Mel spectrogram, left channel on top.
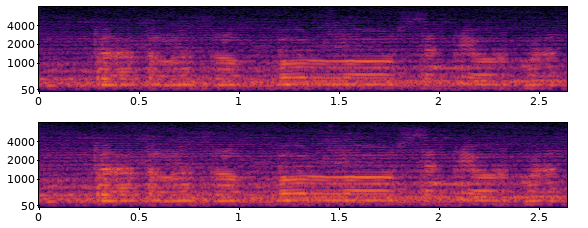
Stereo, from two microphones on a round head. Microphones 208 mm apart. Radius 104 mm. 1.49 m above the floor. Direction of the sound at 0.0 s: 15° right (ahead or behind).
